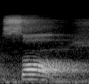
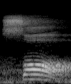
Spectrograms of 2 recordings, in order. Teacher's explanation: Disambung soda. Huruf so, ingat lidahnya yang ke atas hanya bagian pangkal.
